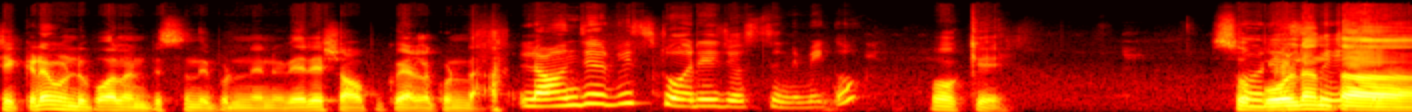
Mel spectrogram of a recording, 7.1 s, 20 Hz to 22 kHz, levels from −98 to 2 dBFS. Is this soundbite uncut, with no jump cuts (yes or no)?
no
